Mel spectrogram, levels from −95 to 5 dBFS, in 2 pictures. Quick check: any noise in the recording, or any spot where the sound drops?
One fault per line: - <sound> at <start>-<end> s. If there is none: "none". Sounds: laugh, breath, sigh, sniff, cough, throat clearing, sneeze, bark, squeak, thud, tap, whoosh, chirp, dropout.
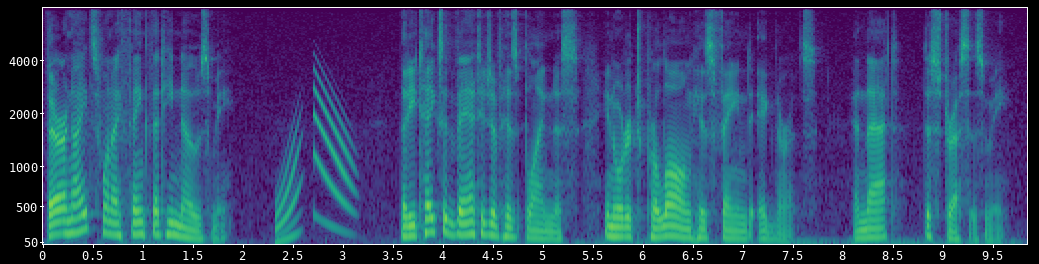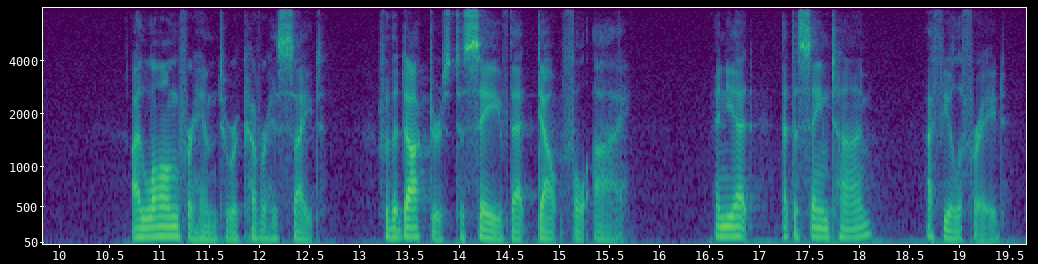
- chirp at 2.3-3.2 s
